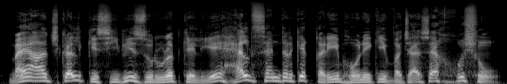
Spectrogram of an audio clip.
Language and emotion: Urdu, happy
